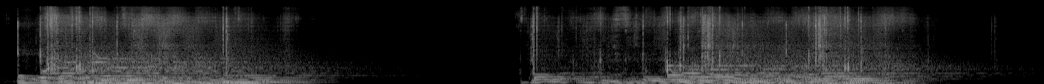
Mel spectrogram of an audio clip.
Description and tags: Abstract Musical / Melodic Cracking Texture
A musical / melodic cracking texture sound.
atmosphere, effect, glitch, background, soundtrack, ice, snow, atmo, synthesizer, sfx, cinematic, sci-fi, modular, film, ambiance, effects, drone, soundscape, specialeffects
